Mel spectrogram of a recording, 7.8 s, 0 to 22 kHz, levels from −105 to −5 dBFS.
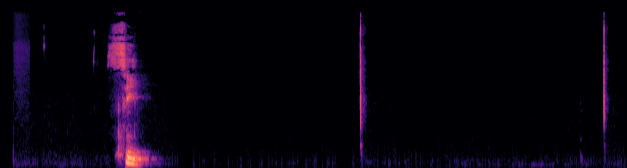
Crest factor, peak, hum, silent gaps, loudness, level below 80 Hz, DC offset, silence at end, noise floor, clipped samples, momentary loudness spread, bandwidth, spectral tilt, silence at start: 30 dB; -12 dBFS; none; none; -32 LUFS; -78 dBFS; under 0.1%; 6 s; under -90 dBFS; under 0.1%; 19 LU; 16 kHz; -4.5 dB/octave; 1.35 s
